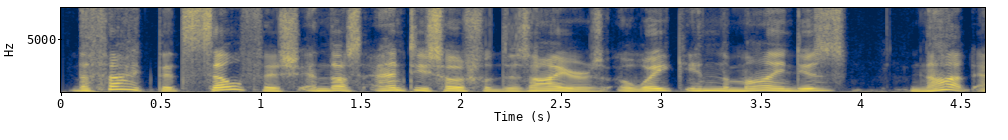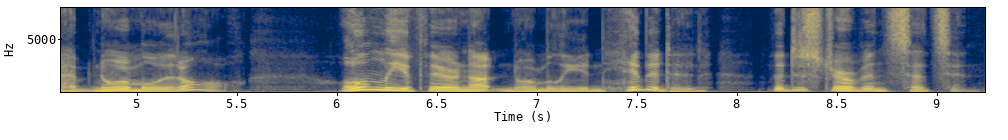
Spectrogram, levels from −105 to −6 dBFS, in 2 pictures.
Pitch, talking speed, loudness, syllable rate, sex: 165 Hz, 180 wpm, -20 LUFS, 6.0 syllables/s, male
